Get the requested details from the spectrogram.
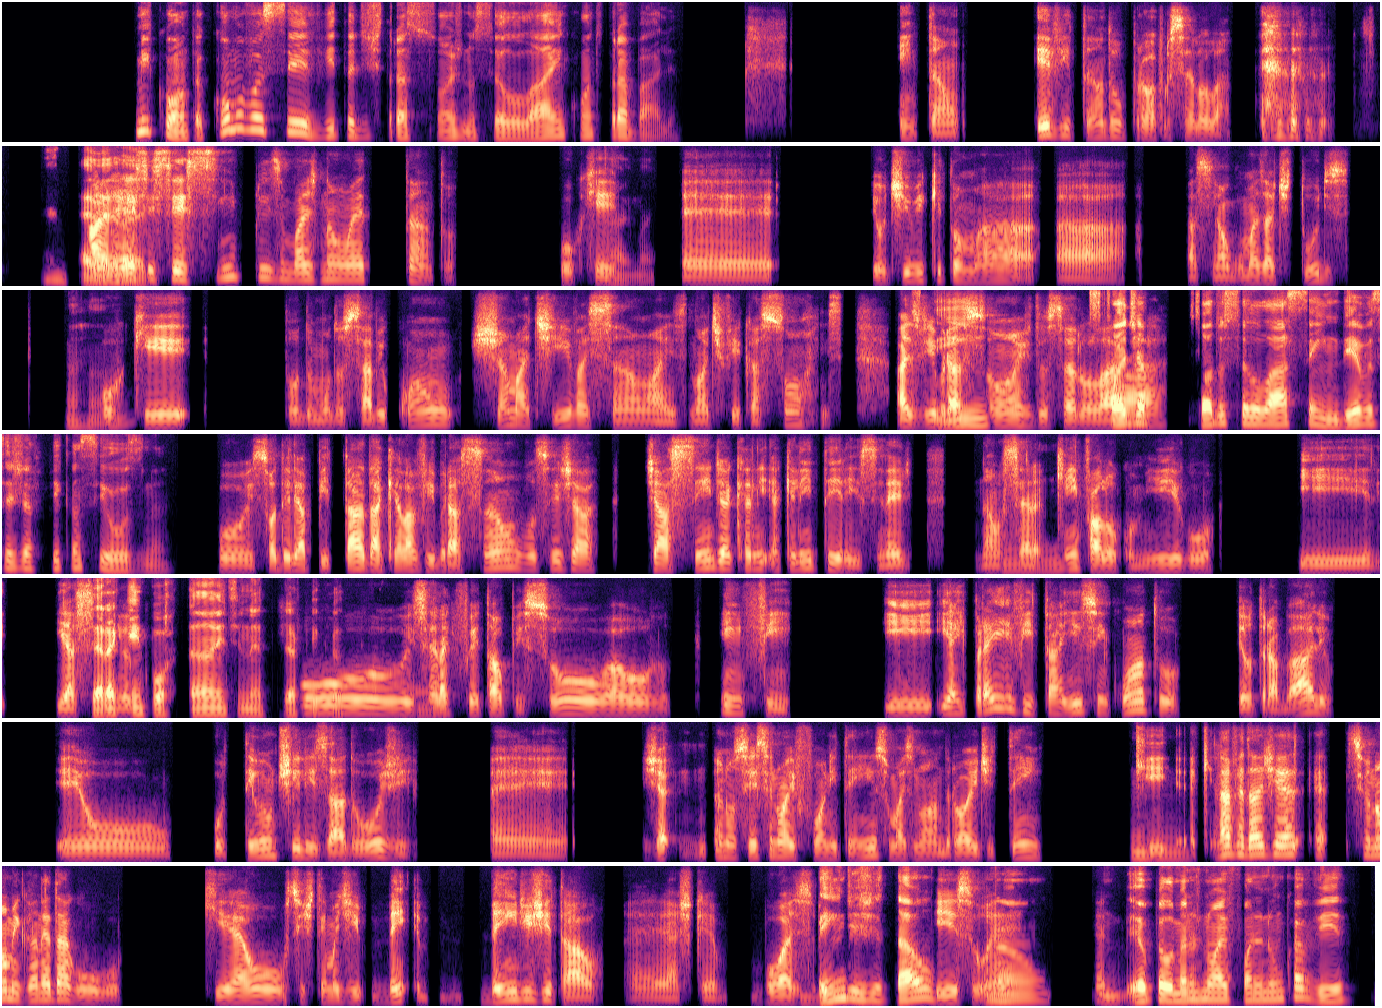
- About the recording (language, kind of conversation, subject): Portuguese, podcast, Como você evita distrações no celular enquanto trabalha?
- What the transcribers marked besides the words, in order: laugh; other noise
